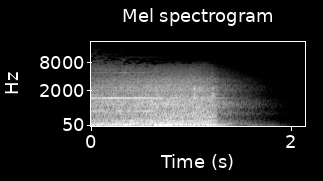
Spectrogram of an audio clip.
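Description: Tail of a cinematic logo-reveal sound effect: a low rumble with a faint steady ringing tone, fading out and ending about a second and a half in.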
